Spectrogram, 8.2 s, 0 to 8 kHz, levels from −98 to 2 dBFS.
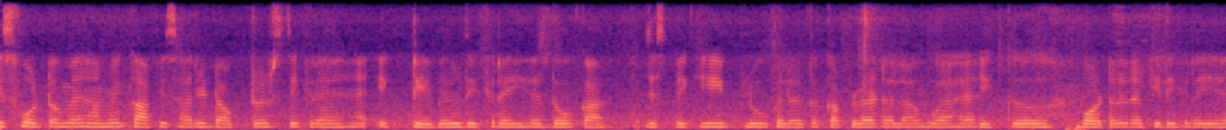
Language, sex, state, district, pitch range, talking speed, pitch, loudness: Hindi, female, Bihar, Araria, 200-210 Hz, 240 wpm, 205 Hz, -19 LUFS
